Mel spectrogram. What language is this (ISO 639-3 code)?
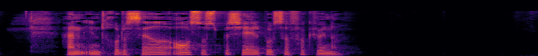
dan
